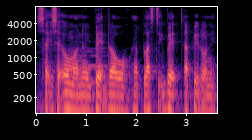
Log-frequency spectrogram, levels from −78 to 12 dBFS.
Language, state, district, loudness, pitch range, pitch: Kokborok, Tripura, West Tripura, -18 LUFS, 110-115 Hz, 115 Hz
